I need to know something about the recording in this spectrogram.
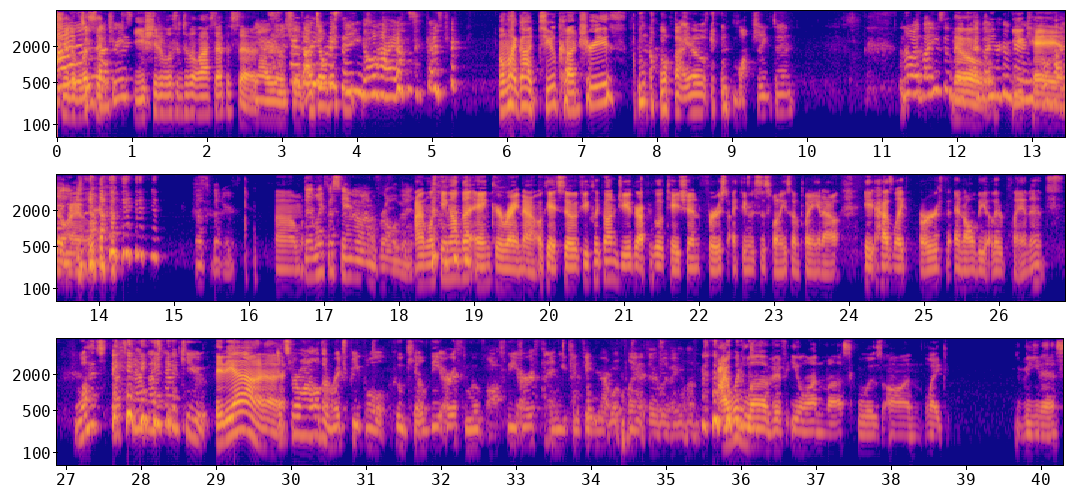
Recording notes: Sorry about the audio on this one folks, we're still working on our set-up for recording with another person.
